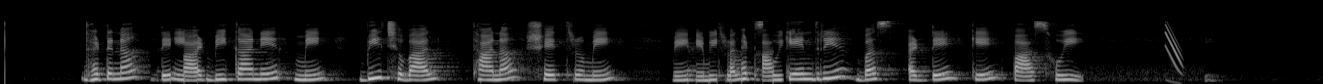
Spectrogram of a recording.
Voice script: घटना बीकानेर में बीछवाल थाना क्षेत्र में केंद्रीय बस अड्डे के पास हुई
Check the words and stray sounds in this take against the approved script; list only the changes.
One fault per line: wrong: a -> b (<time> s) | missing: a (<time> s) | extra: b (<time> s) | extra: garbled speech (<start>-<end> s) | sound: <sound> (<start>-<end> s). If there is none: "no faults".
extra: garbled speech (1.5-2.1 s)
extra: garbled speech (6.7-7.8 s)
sound: chirp (11.7-11.9 s)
